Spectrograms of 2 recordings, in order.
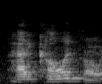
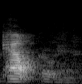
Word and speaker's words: Cowen: And they pronounced so instead of being pronounced Cohen, it's Cowan.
